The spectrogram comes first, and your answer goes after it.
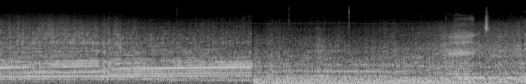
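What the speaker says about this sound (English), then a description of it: "the McLaren looking pretty lively under braking" A McLaren GT race car in a 2014 Blancpain Sprint Series practice session at Algarve roars loudly, its engine note suddenly dropping and shifting as it brakes into a hairpin.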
